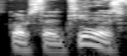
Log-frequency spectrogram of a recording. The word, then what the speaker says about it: Konstantinos: And I said, it's Konstantinos.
